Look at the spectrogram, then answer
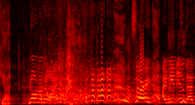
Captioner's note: everyone laughing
